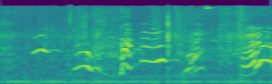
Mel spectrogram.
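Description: Young girls' short, high-pitched squeals and exclamations, several quick calls in a row, over a steady low hum.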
